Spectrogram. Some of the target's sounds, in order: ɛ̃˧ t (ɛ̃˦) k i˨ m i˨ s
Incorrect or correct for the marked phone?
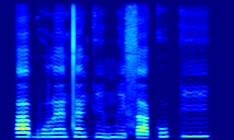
incorrect: ɛ̃˧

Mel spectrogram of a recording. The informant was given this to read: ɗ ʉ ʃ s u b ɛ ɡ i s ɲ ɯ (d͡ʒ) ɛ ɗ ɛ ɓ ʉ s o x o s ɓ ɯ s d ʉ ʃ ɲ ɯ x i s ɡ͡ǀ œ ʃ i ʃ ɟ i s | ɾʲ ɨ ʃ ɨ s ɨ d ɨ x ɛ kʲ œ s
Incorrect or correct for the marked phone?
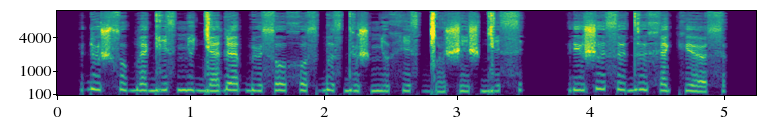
incorrect: ɟ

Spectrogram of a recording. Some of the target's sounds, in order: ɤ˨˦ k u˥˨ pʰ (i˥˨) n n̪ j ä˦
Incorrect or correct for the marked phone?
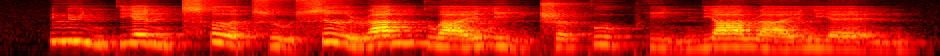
incorrect: ḭ˨˩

